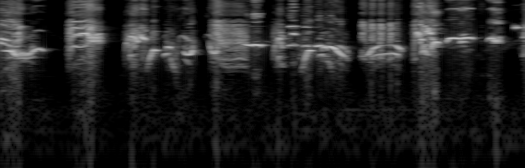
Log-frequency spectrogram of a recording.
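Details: Oriental magpie-robin in full, energetic song for use as a lure: rapid, dense run of harsh squawky notes mixed with sweet whistled slurs and chirps, nearly continuous with only short gaps.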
